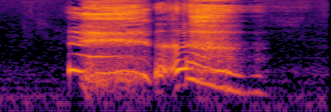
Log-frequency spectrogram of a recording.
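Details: Two sudden voiced gasps, each a sharp, high inward cry falling away, from a woman lying on her side during hands-on fascia healing with chiropractic adjustment; gasping.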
